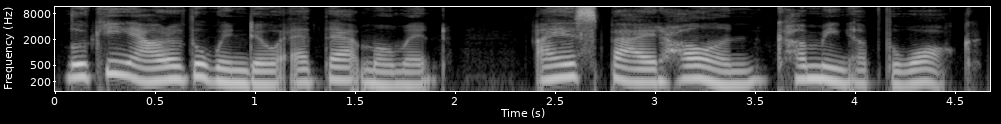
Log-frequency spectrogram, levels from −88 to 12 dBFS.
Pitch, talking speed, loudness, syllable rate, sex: 215 Hz, 190 wpm, -19 LUFS, 5.2 syllables/s, female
